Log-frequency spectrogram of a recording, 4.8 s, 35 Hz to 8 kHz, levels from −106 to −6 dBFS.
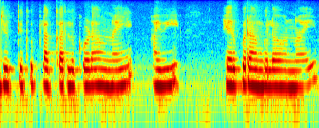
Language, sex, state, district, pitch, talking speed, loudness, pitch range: Telugu, female, Telangana, Hyderabad, 215 Hz, 100 wpm, -15 LUFS, 205-220 Hz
